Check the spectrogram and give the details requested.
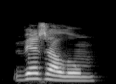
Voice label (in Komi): "вежалун" kpv f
